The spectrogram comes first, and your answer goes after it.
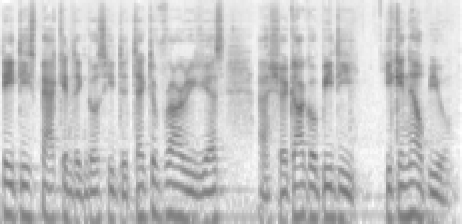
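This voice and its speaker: A man's voice: medium pitch, steady tone, a little fast, a bit bright, a little hiss or hum, natural voice. A man acting as a terse, mysterious informant in an amateur radio drama. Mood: secretive.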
